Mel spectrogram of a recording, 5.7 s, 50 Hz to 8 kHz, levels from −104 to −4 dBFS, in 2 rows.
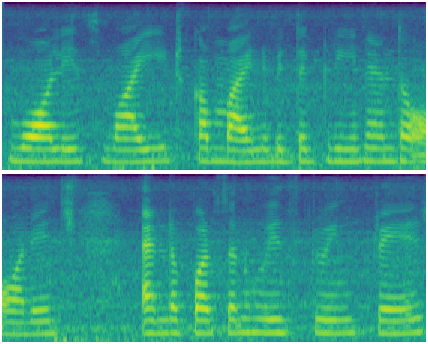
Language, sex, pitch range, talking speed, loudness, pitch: English, female, 210-225 Hz, 170 wpm, -20 LUFS, 220 Hz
